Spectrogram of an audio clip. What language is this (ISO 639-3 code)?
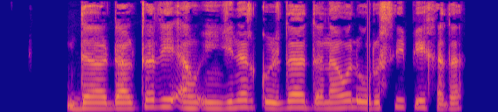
pus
